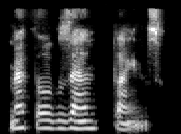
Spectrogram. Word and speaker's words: methylxanthines: Methoxanthines? Okay, well, I can spell it for you. Methylxanthines. Methylxanthines.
